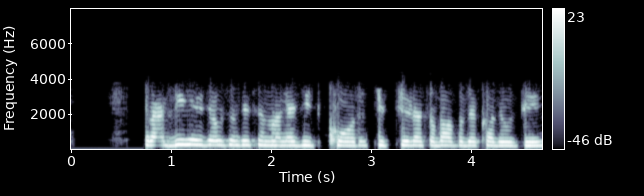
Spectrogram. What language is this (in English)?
Odia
